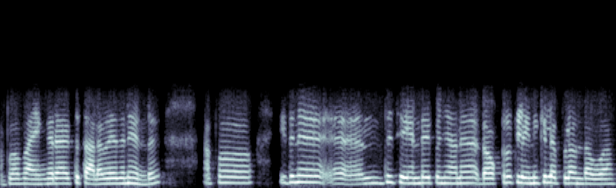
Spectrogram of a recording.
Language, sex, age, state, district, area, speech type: Malayalam, female, 45-60, Kerala, Kasaragod, urban, conversation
